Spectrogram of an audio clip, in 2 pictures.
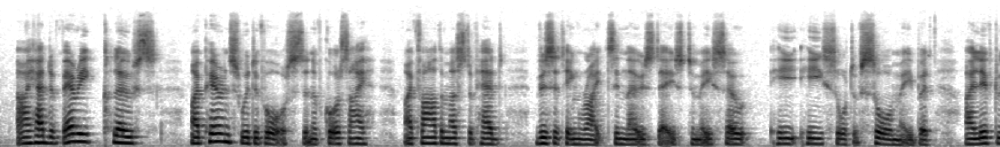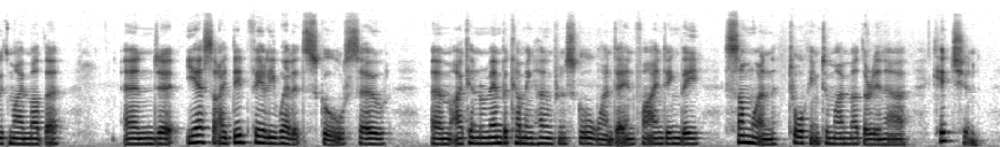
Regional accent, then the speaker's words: Stanley, Falkland Islands; also born or lived in Montevideo, Uruguay; My birthday is the 23rd of May 1935. And I was born in Port Stanley. I think it was called the King Edward Memorial Hospital, a daunting place. But I grew up there

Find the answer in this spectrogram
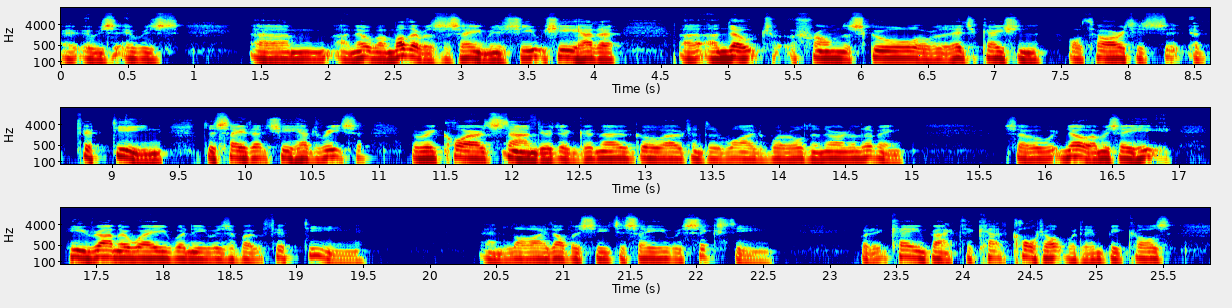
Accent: Plymouth, South West England, United Kingdom; born there; And I was born on the 6th of May 1935 in Plymouth.

